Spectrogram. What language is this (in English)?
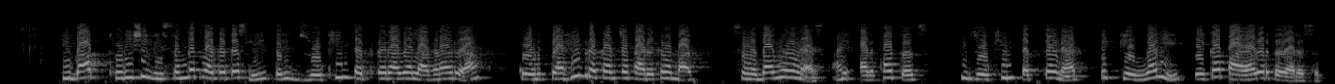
Marathi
